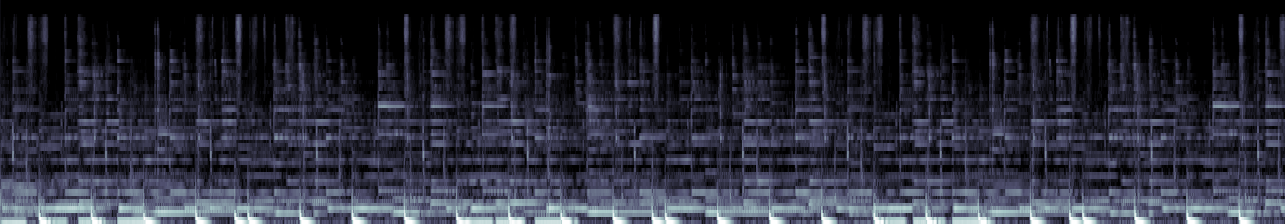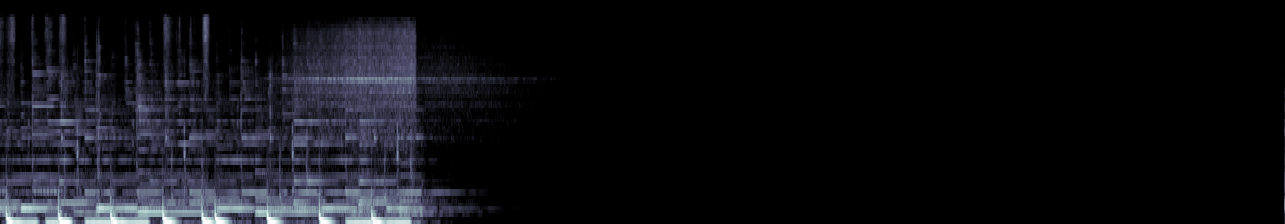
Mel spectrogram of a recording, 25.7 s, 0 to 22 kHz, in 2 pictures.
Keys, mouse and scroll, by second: 0.5 click, 1.0 click, 1.8 right click, 3.3 right click, 4.7 right click, 6.1 click, 6.9 right click, 7.5 alt+right click, 8.3 right click, 9.9 click, 11.1 click, 11.5 right click, 12.7 click, 13.1 click, 13.9 click, 14.9 click, 16.0 alt+click, 17.1 alt+right click, 17.2 alt+right click, 18.3 alt+right click, 18.8 alt+right click, 20.5 right click, 21.7 right click, 23.0 click, 23.6 alt+click, 24.4 alt+right click, 24.9 click.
